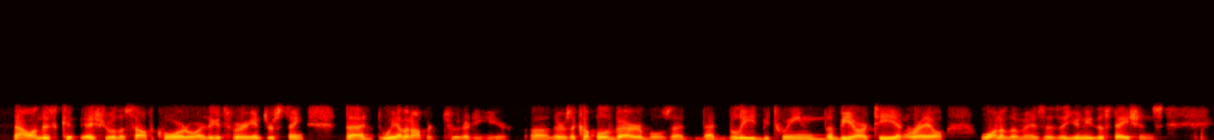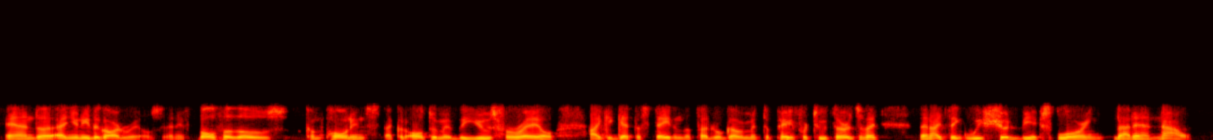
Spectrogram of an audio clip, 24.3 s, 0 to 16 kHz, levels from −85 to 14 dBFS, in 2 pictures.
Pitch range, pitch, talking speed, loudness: 105-125 Hz, 115 Hz, 220 wpm, -25 LUFS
